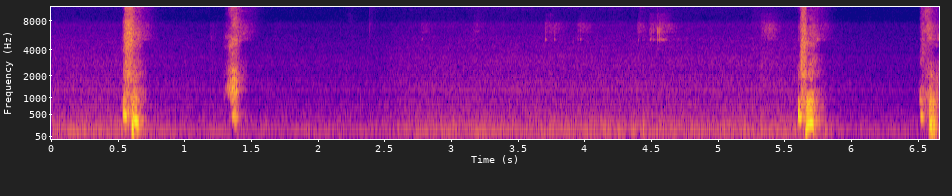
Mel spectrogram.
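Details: Dog coughing episode: four short, sharp coughing bursts, two early and two late, separated by quiet with faint room noise.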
